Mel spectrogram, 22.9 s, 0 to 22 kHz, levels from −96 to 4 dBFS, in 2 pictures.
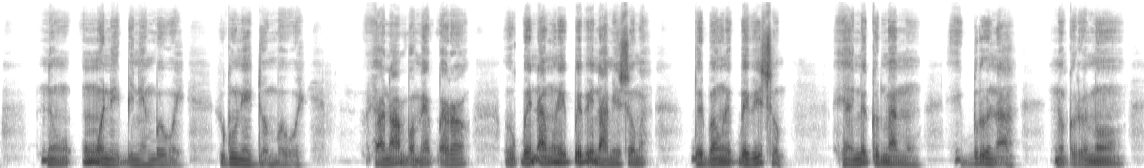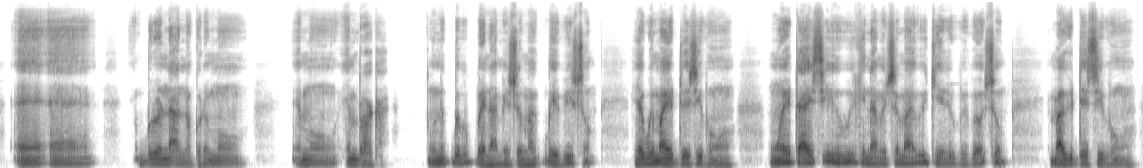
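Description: No technical faults can be heard in the speech at any point in the recording.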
